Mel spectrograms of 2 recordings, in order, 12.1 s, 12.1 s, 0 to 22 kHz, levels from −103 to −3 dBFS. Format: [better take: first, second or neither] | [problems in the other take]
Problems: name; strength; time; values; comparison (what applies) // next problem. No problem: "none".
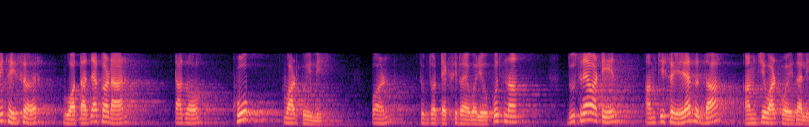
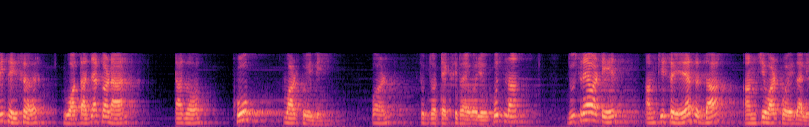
first | noise reduction (neural separator model SepFormer DNS4)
